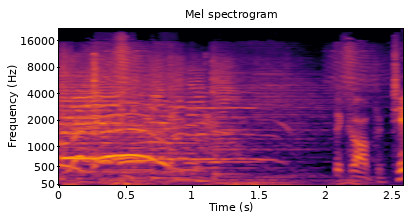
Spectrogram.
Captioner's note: cheers and applause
